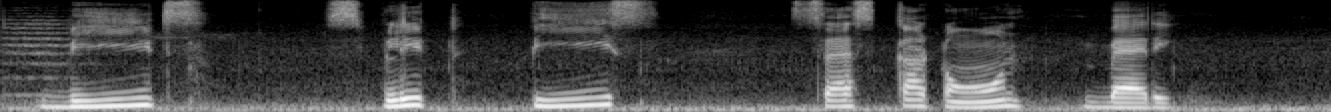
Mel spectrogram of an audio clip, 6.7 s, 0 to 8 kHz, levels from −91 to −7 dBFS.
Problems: constant background noise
